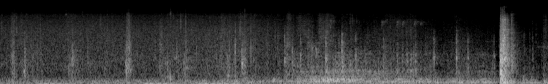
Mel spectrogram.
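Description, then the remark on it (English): Footsteps crunch and scuff over a cobbled area in the old part of a mill at a steady walking pace, coming in through a sliding door, with a rumbling background and a sharp louder knock near the end. “We come in through the sliding door. We've gone over a cobbled area, which is the old part of the mill.”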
